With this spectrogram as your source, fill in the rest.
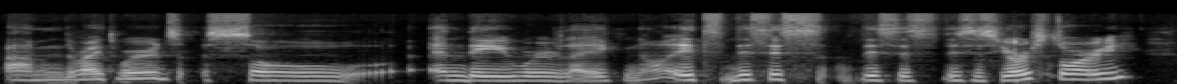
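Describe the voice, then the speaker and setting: Speaking at a fairly slow pace, a woman with a non-native accent uses a fairly low pitch, recorded dry and close with no echo. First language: not English. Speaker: community co-researcher. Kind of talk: panel discussion.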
